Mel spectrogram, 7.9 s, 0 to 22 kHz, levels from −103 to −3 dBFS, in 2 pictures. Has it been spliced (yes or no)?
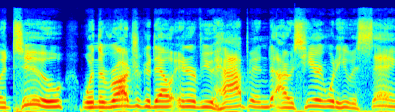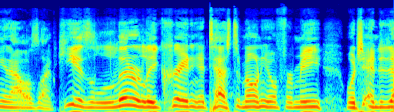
yes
